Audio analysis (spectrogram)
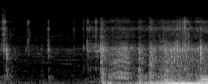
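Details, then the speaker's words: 2000 Holden Astra, 1.8 L 18XE, hard-start problem only on first morning start: warm restart catches within a second after light clicks, settling into steady idle. Normal warm start. "so if I'm going to turn up the vehicle as you can see the engine is running so the idle is somewhere in 800 guys"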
